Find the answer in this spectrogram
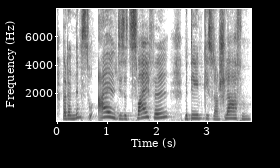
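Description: A high-pitched woman with lively intonation at a fairly slow pace. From Germany, Hesse. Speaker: comedian. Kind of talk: casual chat.

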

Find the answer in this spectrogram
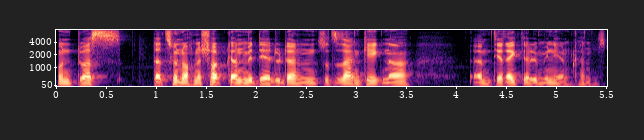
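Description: Over a very clean recording with a silent background, a man talks at a fairly quick pace in a fairly low pitch with monotone, flat intonation. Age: 20s. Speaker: esports player. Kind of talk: interview.

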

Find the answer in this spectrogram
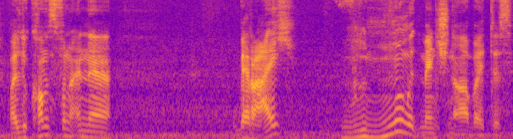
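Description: A man's medium-pitched voice with lively intonation, over noticeable background noise. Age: 20s. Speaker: taxi driver. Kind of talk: casual chat. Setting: in a car.

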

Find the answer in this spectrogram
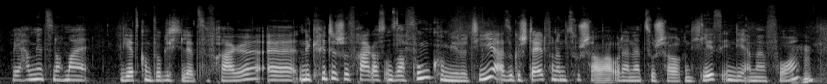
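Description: A very fast woman's voice at medium pitch, ordinary pitch variation, amid noticeable background noise. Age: 20s. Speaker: youth interviewer. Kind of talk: political interview. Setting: studio.

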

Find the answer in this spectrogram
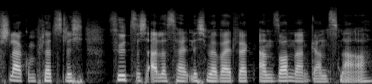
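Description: The voice is monotone and flat, moving at a moderate pace. The recording is very clean with a silent background and a dry, close sound with no echo. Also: woman. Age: 20s. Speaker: online video presenter. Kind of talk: casual chat.

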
